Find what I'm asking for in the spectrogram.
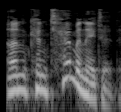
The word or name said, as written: uncontaminated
